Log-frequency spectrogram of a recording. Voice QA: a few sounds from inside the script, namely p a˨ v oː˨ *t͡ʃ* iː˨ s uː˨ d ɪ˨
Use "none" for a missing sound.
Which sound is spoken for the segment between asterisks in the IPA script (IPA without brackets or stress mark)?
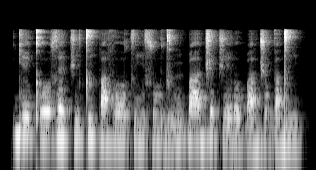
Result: t͡s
